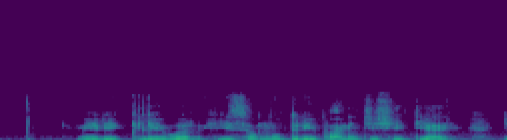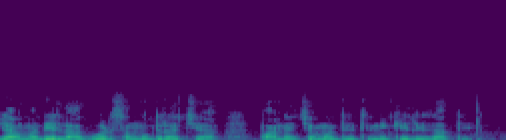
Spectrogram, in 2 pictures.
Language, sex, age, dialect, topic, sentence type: Marathi, male, 25-30, Standard Marathi, agriculture, statement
